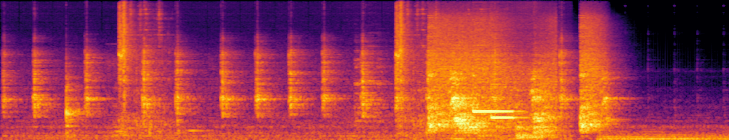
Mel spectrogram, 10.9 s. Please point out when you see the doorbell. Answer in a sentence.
The doorbell can be heard from 1.8 to 2.7 s and from 5.9 to 7.7 s.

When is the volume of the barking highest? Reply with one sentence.
The loudest moment of the barking is at 7 seconds.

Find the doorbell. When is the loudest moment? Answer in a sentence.
The volume of the doorbell peaks at 7 seconds.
